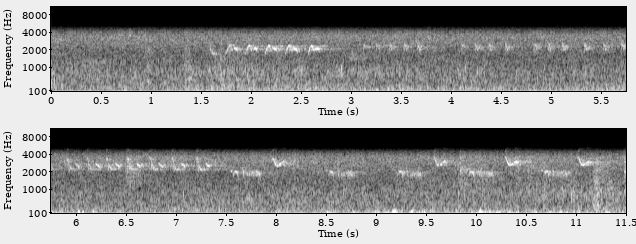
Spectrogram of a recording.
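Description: Songbirds singing: a rapid series of short chirps begins about a second and a half in, followed by short falling whistled notes near the end, over a steady background hiss, with a few faint low knocks.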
